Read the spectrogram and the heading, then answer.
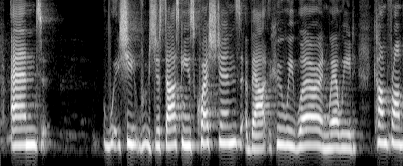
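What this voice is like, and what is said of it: Australian accent. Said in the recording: “the Australian accent”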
